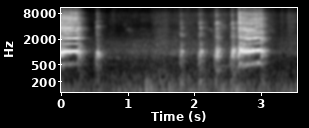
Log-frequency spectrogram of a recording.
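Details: Hens resting in their coop give a loud, buzzy squawk, then a string of soft, muffled clucks, and finally another harsh drawn-out call; low background hum beneath.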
